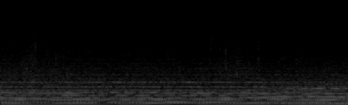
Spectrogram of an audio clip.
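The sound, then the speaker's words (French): Steady warm rain patters and drips onto forest leaves, a soft continuous wash of droplets with occasional brighter taps, heard alone over a low background hum. “Feuilles comme perlées d'une pluie chaude.”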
